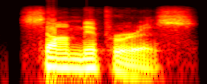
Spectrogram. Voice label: "somniferous", American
